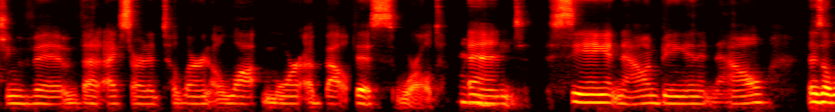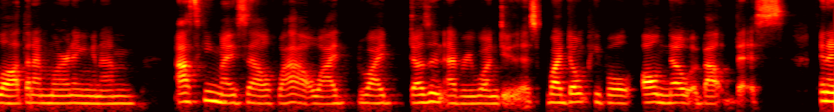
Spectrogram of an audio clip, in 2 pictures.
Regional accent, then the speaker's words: California, United States; I'm from California. And I think that has a huge play in me wanting to dive more into sustainability. I think, I mean, I grew up with it here a lot

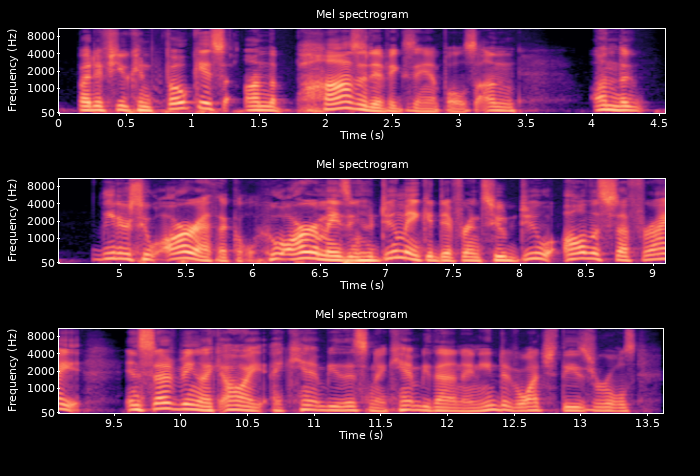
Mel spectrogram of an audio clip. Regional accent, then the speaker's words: Riverton, Wyoming, United States; also born or lived in Arizona / Laramie, Wyoming / China; I grew up in Riverton. in Riverton, Wyoming, Central Wyoming. And I was there through high school.

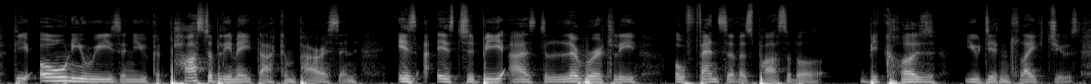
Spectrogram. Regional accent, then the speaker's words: Cork, Munster, Ireland; moved away as an adult; also born or lived in Dublin; now in Israel; there was really no Jewish community in the city I grew up in in Cork

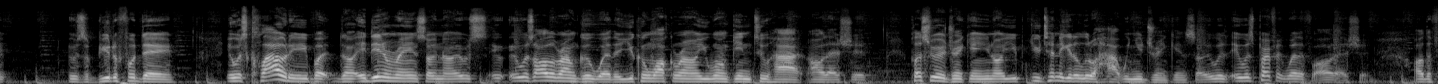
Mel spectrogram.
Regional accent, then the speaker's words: Chicago, Illinois, United States; we're about to go home to Chicago

